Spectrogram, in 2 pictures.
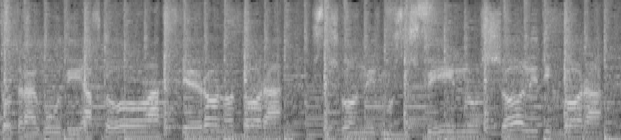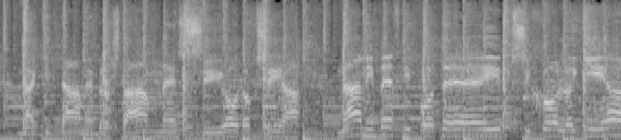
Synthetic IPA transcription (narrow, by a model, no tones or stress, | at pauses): t̪o̞t̪ɾɐɣuðiɐft̪o̞ɐfce̞ɾo̞no̞t̪o̞ɾɐst̪uzɣo̞nizmust̪usfiluso̞lit̪ixo̞ɾɐnɐcit̪ɐme̞bɾo̞st̪ɐme̞sio̞ðo̞ksiɐ | nɐmibe̞ft̪ipo̞t̪e̞ipsixo̞lo̞ʝiɐ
